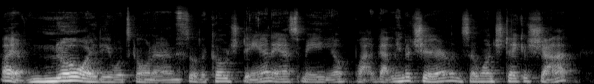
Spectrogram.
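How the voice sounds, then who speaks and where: Somewhat breathy with a dark, mellow tone, a man of medium pitch speaks at a fairly quick pace with ordinary pitch variation. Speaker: co-founder of adaptive sports group, wheelchair basketball player. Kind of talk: interview conversation.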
